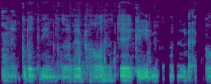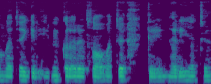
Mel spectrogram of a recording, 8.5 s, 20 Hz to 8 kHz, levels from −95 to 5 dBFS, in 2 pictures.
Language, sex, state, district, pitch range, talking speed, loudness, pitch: Bengali, male, West Bengal, Jhargram, 105-110 Hz, 155 wpm, -38 LUFS, 105 Hz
